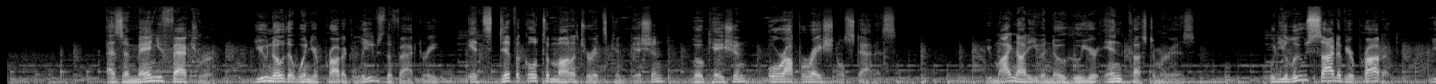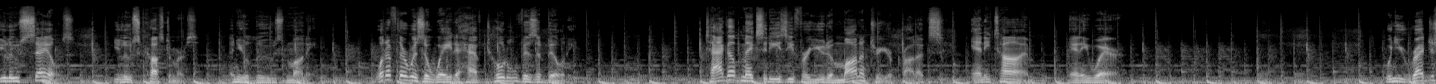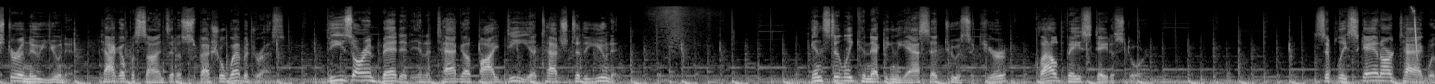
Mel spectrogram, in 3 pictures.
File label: Conversational male voice, Character / Cartoon, Character Voices; This Demo Showcases A Range Of Character Voices Suitable For Animati; Tagup ID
